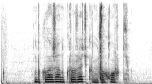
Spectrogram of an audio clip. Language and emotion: Russian, neutral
